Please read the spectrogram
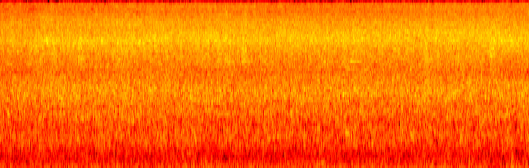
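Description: Burst underground water main shooting a geyser of muddy water into the air: a loud, steady rush of spraying water falling back onto the street.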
